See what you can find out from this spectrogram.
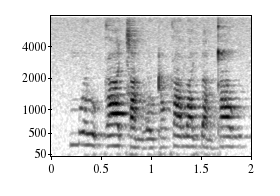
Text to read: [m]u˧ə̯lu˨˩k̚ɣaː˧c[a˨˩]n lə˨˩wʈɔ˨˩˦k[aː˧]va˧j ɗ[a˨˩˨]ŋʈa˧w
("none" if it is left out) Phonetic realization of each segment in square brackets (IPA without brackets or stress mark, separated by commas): m, a˨˩, aː˧, a˨˩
